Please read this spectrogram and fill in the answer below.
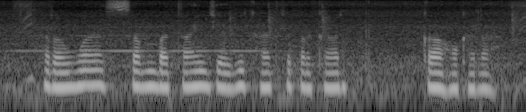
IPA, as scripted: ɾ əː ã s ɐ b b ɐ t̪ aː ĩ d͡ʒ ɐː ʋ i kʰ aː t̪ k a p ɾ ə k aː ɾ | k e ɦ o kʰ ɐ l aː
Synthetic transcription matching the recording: ɾ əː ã s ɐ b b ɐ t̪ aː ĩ d͡ʒ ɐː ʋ i kʰ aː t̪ k e p ɾ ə k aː ɾ | k a ɦ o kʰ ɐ l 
